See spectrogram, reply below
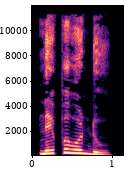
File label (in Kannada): "ನೆಪವೊಡ್ಡು", Kannada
